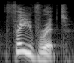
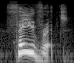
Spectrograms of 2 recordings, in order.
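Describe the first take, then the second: Both takes have the same delivery.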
